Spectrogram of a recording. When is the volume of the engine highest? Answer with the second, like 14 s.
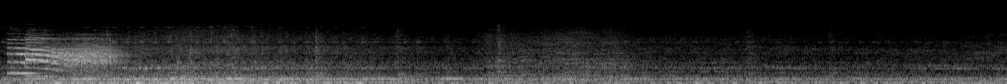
2 s.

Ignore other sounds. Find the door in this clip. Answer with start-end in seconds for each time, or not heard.
0.1-1.1.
